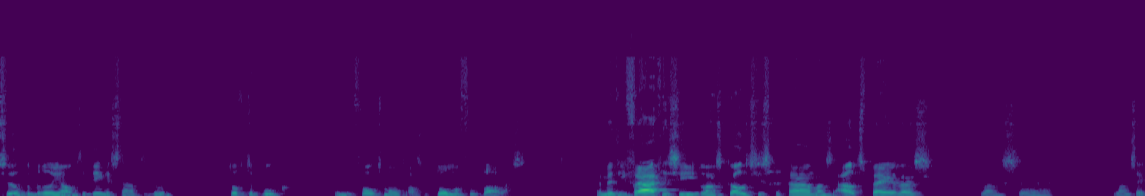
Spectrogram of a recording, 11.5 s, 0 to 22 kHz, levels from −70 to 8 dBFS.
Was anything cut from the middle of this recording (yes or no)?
no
